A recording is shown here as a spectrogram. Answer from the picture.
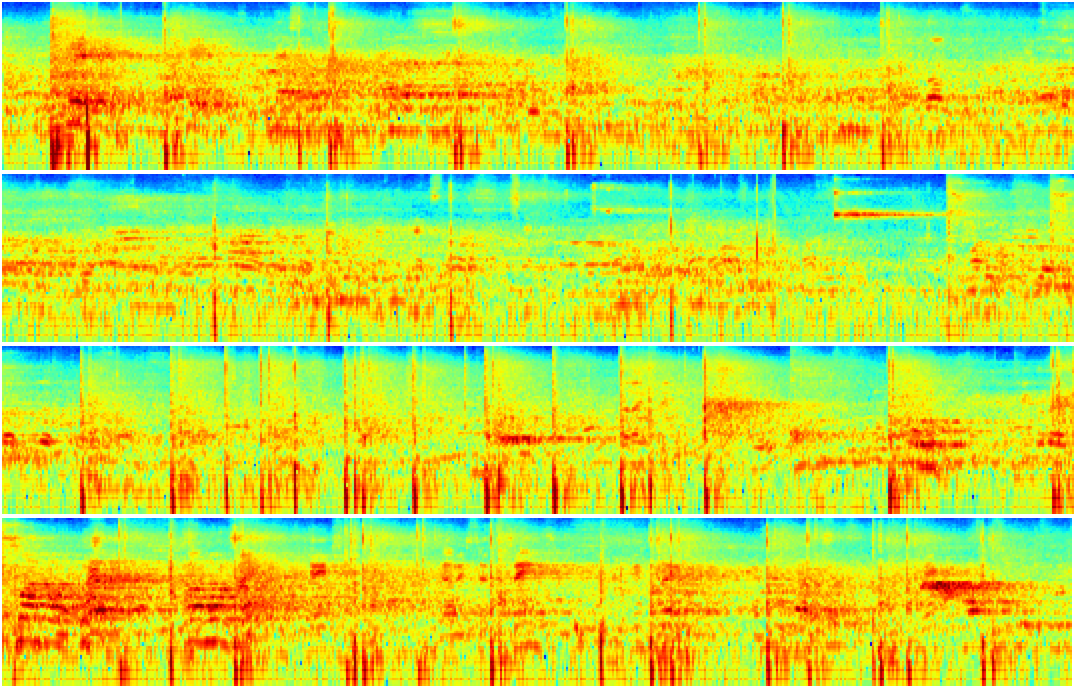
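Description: Several basketballs being bounced on a sports-hall floor in irregular, overlapping dribbles, with people's voices talking in the background.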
